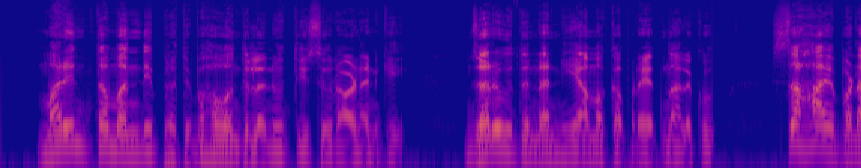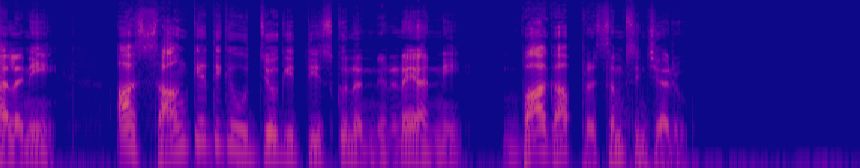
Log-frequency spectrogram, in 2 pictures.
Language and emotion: Telugu, happy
